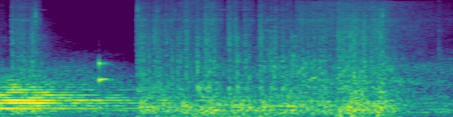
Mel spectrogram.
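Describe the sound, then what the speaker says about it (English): Gunfire from a firing squad in the colony-sim video game Rimworld: a dense, continuous fusillade of overlapping shots that follows a brief tonal hum at the start. "The firing has started"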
